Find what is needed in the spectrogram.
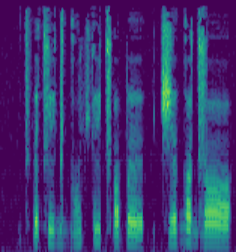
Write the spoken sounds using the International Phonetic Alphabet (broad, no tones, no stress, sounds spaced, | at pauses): t͡sʼ ə t͡s y d ə ɡ ɔ̤ t͡ʃʼ y t͡sʼ ɔ p ə | t͡ʃ ə ɡ ɔ d͡z ɔ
